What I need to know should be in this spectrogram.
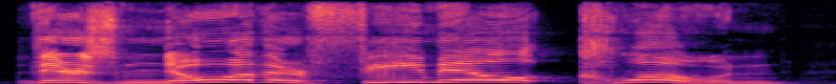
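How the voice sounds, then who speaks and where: A man's voice: very high voice, big pitch swings, slow. A man co-hosting a casual pop-culture discussion, explaining his opinions in a chatty, rambling way. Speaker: show co-host.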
